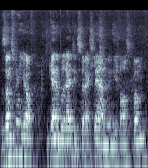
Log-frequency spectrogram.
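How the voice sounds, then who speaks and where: A man's voice: mid-range voice, fast. A young man from Saxony giving an informal, earnest sermon, acting out the psalm's lines with feeling. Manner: earnest, animated, acts out psalm voices. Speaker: preacher. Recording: echoey room, distant mic, noisy.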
